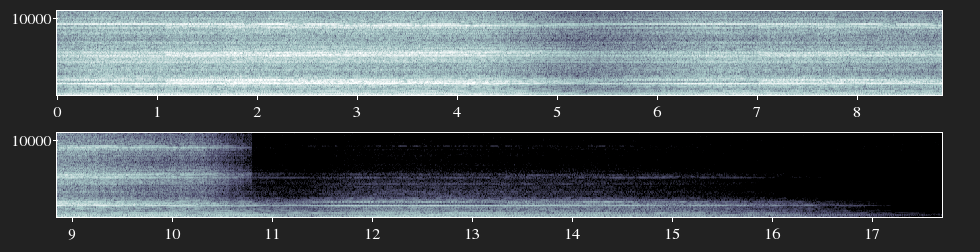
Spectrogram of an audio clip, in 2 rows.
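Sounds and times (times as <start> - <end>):
drone tone: 0.0 - 10.8.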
